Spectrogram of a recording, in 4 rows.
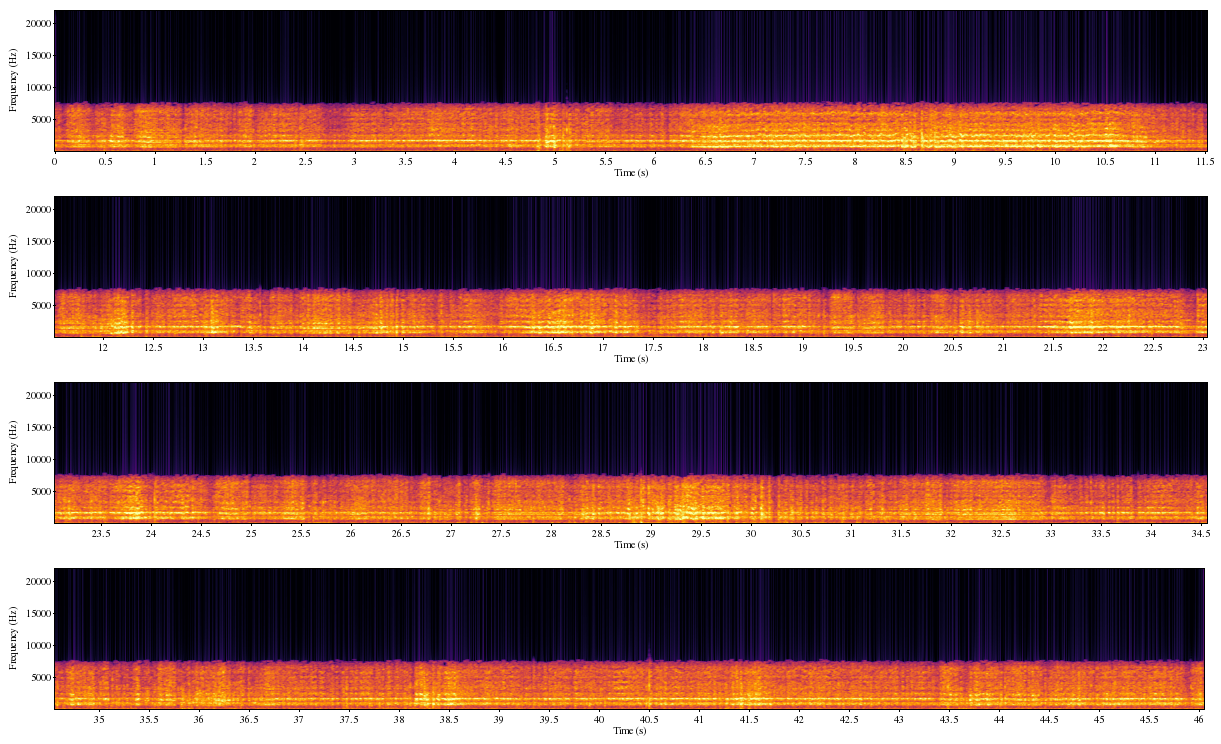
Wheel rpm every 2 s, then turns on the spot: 220, 230, 230, 210, 190, 210, 220, 220, 230, 230, 230, 230, 230, 220, 220, 220, 220, 230, 230, 230, 230, 230, 230.
none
